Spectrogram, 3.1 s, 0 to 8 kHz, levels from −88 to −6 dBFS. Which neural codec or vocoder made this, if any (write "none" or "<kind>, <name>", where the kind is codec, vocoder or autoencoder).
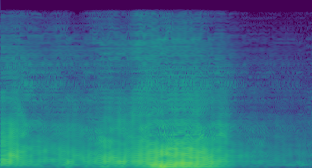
vocoder, Vocos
